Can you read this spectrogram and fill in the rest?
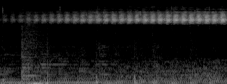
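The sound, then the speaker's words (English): A dense chorus of grasshoppers chirping in Mount Isa, a loud, high, continuous buzz that pulses in a fast steady rhythm, with a low rumble of background noise underneath and no voices. “Forget the coronavirus, the grasshoppers are back in Mount Isa.”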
